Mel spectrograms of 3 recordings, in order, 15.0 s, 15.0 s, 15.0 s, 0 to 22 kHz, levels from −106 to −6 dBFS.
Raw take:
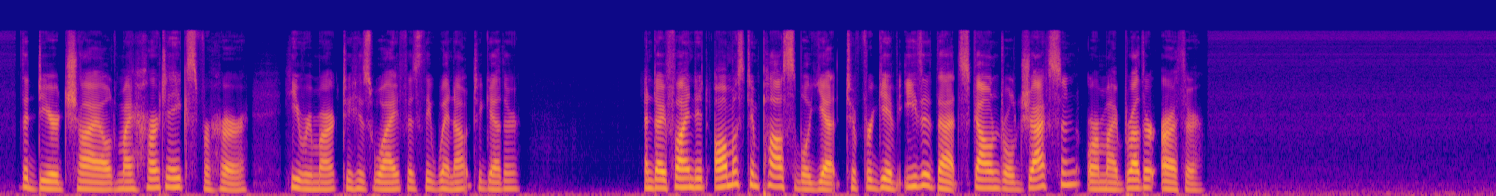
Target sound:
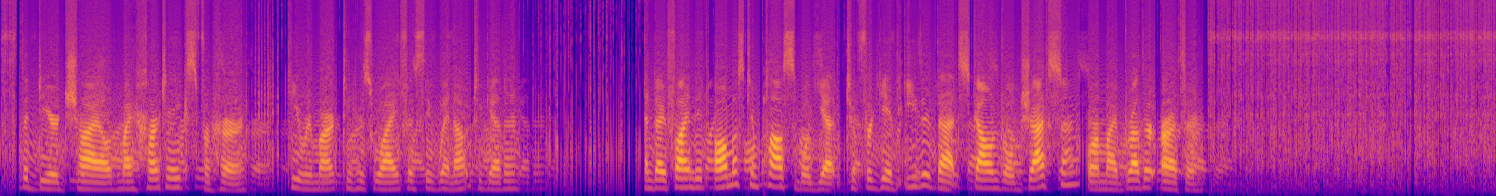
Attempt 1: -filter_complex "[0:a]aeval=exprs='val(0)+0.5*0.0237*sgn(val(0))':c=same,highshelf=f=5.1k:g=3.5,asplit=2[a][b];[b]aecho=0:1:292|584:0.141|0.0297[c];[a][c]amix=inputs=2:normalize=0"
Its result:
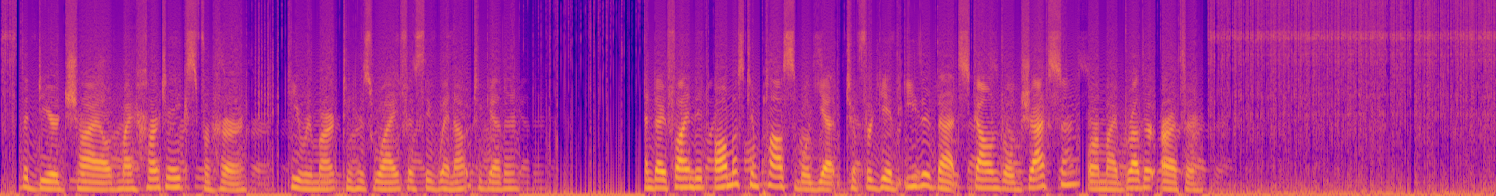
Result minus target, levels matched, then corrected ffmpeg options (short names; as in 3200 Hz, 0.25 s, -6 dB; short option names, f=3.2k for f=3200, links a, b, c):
1000 Hz band -5.0 dB
-filter_complex "[0:a]aeval=exprs='val(0)+0.5*0.0237*sgn(val(0))':c=same,highpass=f=890:t=q:w=2,highshelf=f=5.1k:g=3.5,asplit=2[a][b];[b]aecho=0:1:292|584:0.141|0.0297[c];[a][c]amix=inputs=2:normalize=0"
